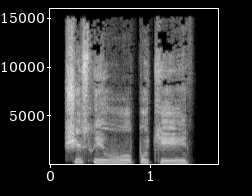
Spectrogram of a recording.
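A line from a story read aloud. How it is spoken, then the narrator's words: Moaning farewell. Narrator (Russian): простонали мне вслед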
